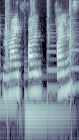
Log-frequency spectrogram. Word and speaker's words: mindfulness: Es psicoterapeuta eh, por racionalista ha hecho atención clínica también con especialidad en adultos, es máster también en mindfulness, lo pronuncié bien, Mindfulness. – Mindfulness.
